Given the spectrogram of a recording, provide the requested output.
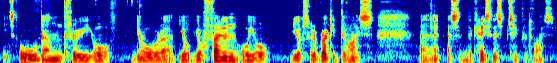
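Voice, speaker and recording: A British man giving an informal product walkthrough as a tech channel presenter, halting and matter-of-fact in his delivery. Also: deep voice, flat delivery, vocal fry, a bit bright, husky.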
